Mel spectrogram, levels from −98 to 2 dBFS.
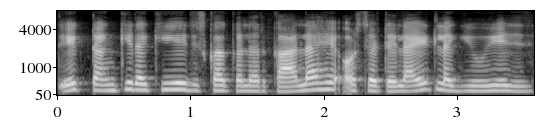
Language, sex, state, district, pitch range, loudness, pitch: Hindi, female, Bihar, Vaishali, 180-215 Hz, -17 LUFS, 190 Hz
